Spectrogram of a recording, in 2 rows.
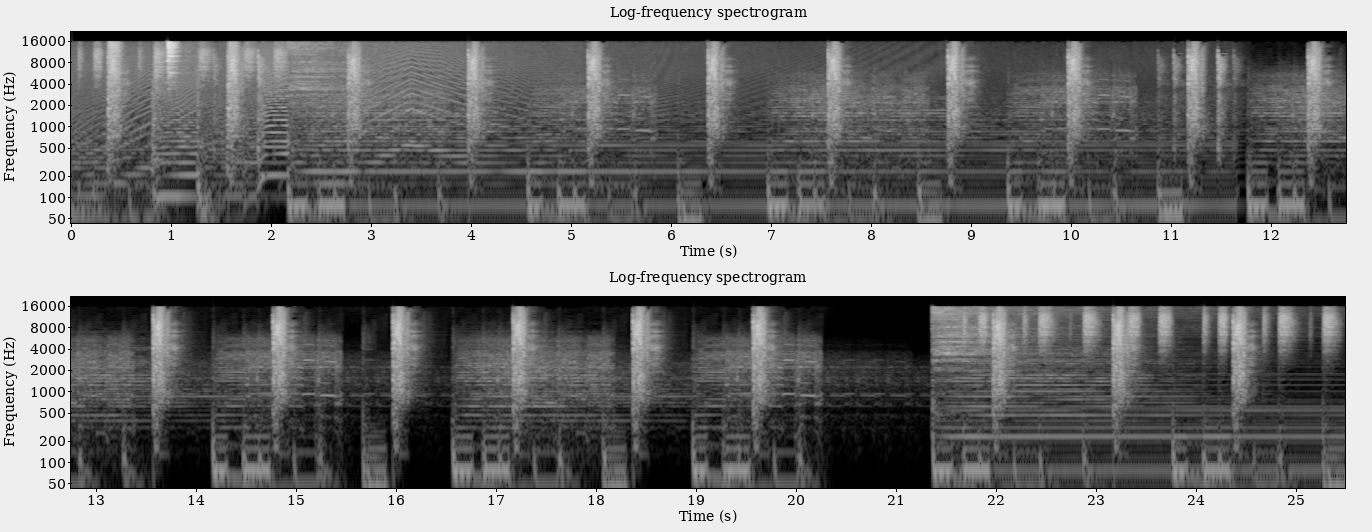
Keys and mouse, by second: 0.7 s, 1.4 middle click, 2.0 ctrl+2, 2.8 KP_7, 3.1 KP_1, 3.6 Tab, 4.4 middle click, 4.9 middle click, 5.2 Tab, 5.3 middle click, 5.5 middle click, 6.1-8.2 typing, 8.0 middle click, 9.3 a, 11.0 alt+o, 11.3 s, 12.3 KP_1, 12.9 middle click, 14.0 ctrl+Tab, 16.9 click, 17.5 click, 17.9 click, 18.2 a, 20.3 Escape, 20.9 right click, 21.5 right click, 22.2 click, 22.7 click, 24.1 middle click, 24.5 KP_7.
